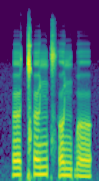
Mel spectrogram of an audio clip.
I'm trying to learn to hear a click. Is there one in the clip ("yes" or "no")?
yes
